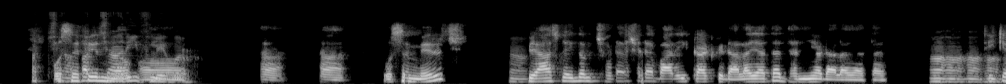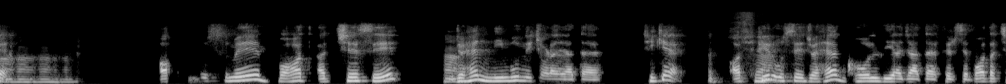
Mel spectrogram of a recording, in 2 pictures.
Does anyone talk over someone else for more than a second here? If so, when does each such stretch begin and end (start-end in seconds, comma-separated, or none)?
0.6-1.9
